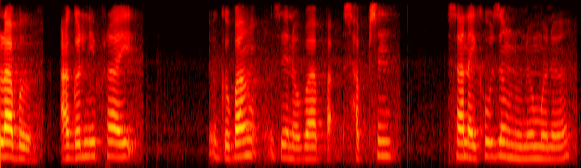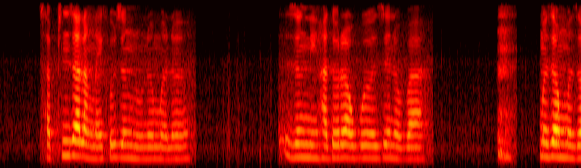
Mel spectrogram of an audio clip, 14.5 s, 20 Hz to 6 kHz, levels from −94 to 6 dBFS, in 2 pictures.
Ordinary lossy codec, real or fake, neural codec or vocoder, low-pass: none; real; none; 5.4 kHz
